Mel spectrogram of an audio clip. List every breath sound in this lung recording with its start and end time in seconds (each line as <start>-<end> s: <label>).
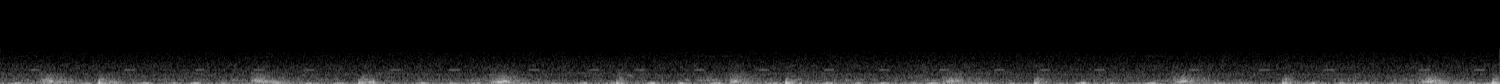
0.32-0.62 s: inhalation
2.45-2.92 s: inhalation
4.79-5.20 s: inhalation
7.22-7.56 s: inhalation
9.39-9.77 s: inhalation
11.74-12.22 s: inhalation
14.29-14.63 s: inhalation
